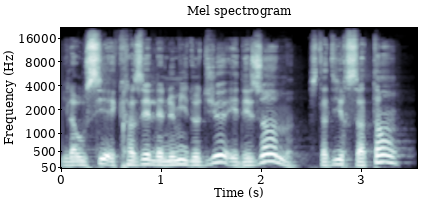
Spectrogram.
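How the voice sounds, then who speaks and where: A man explaining Bible passages in an animated, teaching manner during a studio discussion. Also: fairly low pitch, fairly quick.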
